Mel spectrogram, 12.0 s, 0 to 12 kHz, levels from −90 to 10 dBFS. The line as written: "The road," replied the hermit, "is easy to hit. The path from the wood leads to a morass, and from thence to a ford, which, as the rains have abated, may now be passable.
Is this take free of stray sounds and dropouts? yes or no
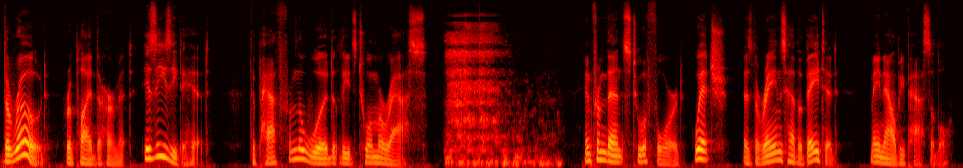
no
